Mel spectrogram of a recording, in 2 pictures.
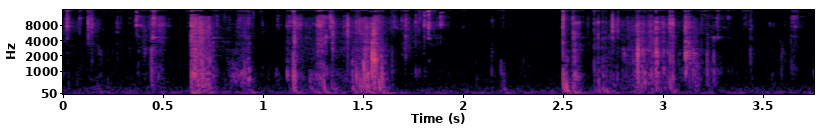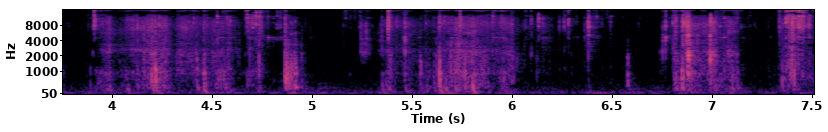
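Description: Keys on a Coach key holder jangle and clink in repeated bursts, close and fairly quiet, with handling rustles between the jingles.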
